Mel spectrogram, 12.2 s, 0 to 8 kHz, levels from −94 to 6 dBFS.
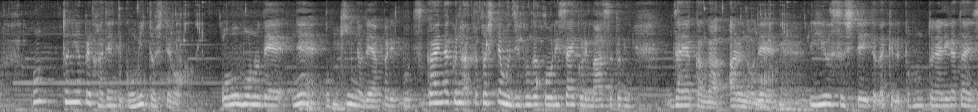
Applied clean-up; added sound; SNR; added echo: none; Fill (with liquid) / Trickle, dribble / Glass; 20 dB; reverberation time 1.7 s.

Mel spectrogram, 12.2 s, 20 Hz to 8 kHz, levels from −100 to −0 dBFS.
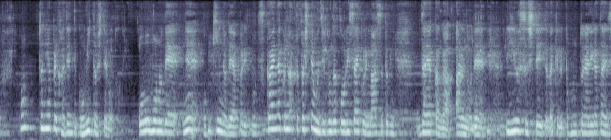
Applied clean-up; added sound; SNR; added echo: neural separator model SepFormer DNS4.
